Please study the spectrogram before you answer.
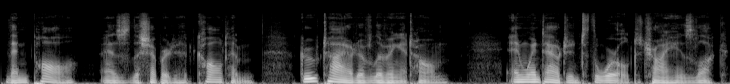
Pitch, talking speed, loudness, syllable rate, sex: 90 Hz, 195 wpm, -18 LUFS, 4.8 syllables/s, male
